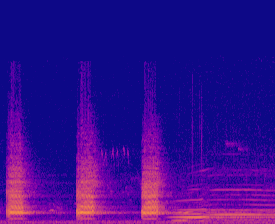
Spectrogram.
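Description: A raven gives three loud, harsh, croaking calls, evenly spaced about a second apart, followed by a steady, sustained tonal sound with no voices.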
